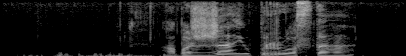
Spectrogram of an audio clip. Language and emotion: Russian, positive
